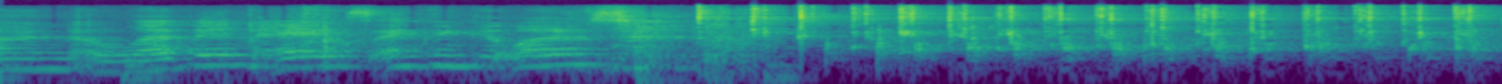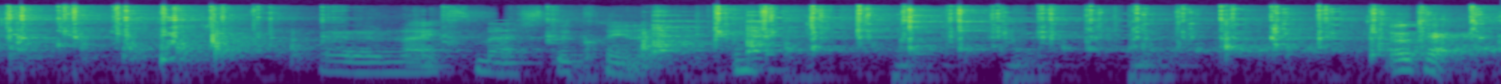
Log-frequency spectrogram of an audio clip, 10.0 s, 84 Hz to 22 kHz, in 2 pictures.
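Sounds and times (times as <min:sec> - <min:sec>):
whisk clinking against glass bowl: 0:02.4 - 0:10.0.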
